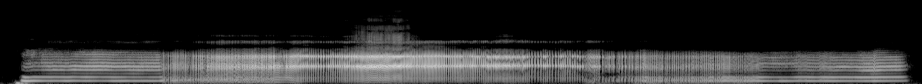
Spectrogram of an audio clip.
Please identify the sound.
vocal fry example female
Transition of female normal voice to vocal fry and back. Performed and recorded by myself.
female, fry, one-note, transition, vocal-fry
